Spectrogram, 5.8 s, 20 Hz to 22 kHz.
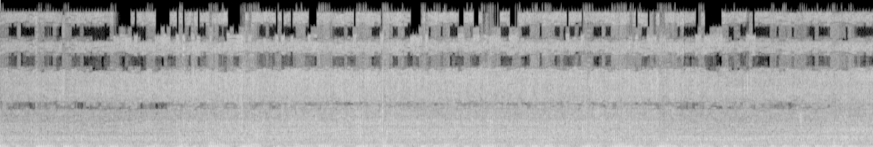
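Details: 1960 Johnson 10 hp outboard after gearcase rebuild, carburetor high and low speed needles just turned in: steady burble with a small stumble on acceleration and a lean sneeze at low idle; backing out a quarter turn improved it. Hesitation on acceleration.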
